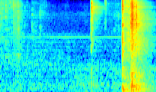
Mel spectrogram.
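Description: A faint click about a second in, then a short clatter near the end as a pair of metal-bladed craft scissors is set down on a countertop.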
